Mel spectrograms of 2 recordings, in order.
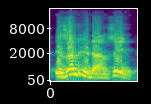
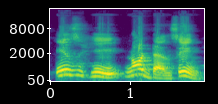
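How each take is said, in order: First: 'Is' and 'not' merge into one short word. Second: Every word is said fully, with 'not' separate. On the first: It sounds smarter and more natural. "उसी को short में बोलोगे" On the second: It is the traditional way of saying it. "सिंपल ऐसे बोलो"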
